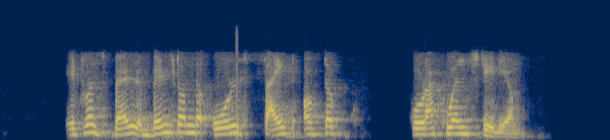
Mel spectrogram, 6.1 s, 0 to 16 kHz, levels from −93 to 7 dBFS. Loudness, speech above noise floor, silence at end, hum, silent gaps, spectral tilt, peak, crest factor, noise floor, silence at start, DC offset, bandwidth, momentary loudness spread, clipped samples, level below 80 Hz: -14 LUFS; over 77 dB; 0.85 s; none; none; -9.5 dB/octave; -2 dBFS; 14 dB; under -90 dBFS; 0.7 s; under 0.1%; 6.8 kHz; 6 LU; under 0.1%; -50 dBFS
